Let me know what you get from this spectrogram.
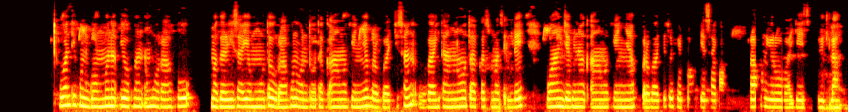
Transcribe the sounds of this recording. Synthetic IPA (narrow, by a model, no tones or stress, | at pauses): wɐnt̪ɪkʊnɡoːmːɐnɐjo̞ːkaːnɐmːoɾaːfuː | mɐɡɐɾiːsaːjɛmːuːt̪ɐʔʊɾaːfuːnwɐnt̪o̞ːt̪ɐkʼaːmɐke̞ːɲːɐbɐɾbaːt͡ʃːɪsɐnbaːjɪt̪aːnːoːt̪ɐːkːɐsʊmɐsɪlːe̞ːwaːnd͡ʒɐbɪnakʼaːmɐke̞ːɲːaːfbɐɾbaːt͡ʃːɪsʊhɛd̪ːuːmkeːsːaːkʼɐbʊ | ɾaːfuːnjɛɾo̞ːbaːjʔeɪsɐ̥t̪ːɪbɪkʼɪlaː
